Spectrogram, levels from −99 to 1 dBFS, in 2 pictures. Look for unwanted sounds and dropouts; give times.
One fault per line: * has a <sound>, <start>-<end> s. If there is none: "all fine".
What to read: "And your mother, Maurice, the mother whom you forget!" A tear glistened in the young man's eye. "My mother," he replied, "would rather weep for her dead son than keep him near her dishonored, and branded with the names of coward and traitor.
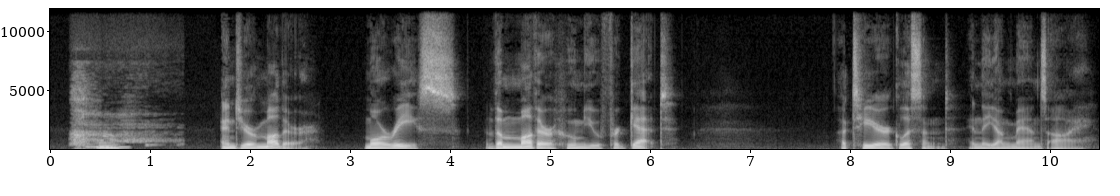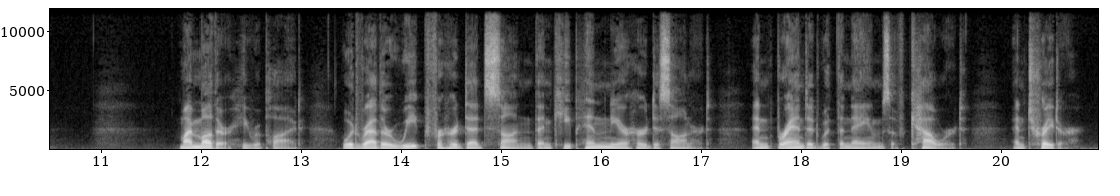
* has a sigh, 0.2-1.4 s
